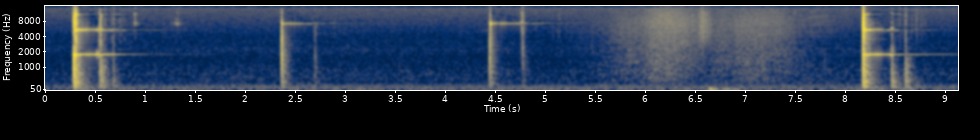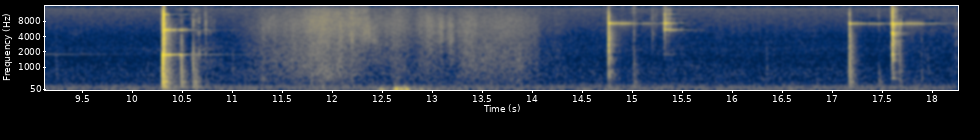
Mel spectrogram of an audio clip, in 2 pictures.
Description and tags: Screws Drop on Floor
Multiple screws of varying sizes being dropped on the floor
